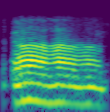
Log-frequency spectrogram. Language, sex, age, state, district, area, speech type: Marathi, male, 18-30, Maharashtra, Ratnagiri, rural, conversation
